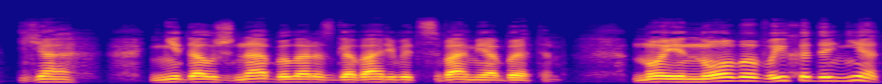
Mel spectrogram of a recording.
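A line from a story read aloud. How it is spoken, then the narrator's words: Exclaiming. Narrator (Russian): воскликнула Сижень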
